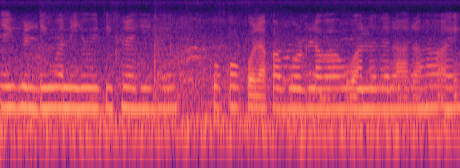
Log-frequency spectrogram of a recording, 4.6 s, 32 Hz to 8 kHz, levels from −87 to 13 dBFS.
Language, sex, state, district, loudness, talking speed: Hindi, male, Madhya Pradesh, Dhar, -15 LUFS, 210 wpm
